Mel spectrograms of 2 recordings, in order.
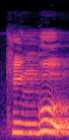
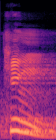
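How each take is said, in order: First: An extra vowel is added after the ng. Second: The word ends cleanly on the ng sound. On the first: The speaker calls it wrong. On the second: The speaker calls it right.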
